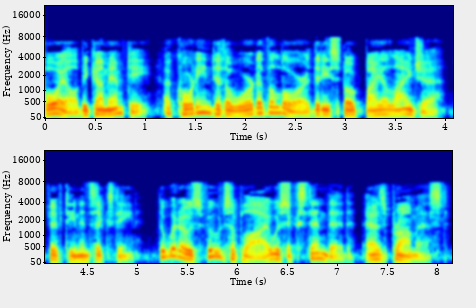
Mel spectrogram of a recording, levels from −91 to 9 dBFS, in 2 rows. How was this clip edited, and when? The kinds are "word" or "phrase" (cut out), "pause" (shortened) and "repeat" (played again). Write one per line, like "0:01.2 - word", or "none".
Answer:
0:01.1 - pause
0:04.1 - word
0:05.1 - pause
0:06.5 - word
